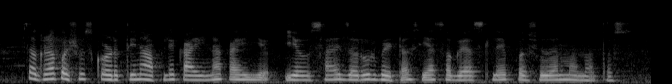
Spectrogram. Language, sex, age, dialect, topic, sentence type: Marathi, female, 25-30, Northern Konkan, agriculture, statement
